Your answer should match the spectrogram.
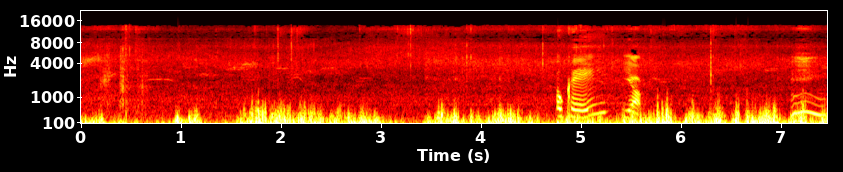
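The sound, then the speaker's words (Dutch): Strong gusts of wind roar and rustle leaves in a park after dark, steady and loud throughout, while people talk briefly over it and a bird chirps once in the middle. “Waarom waait het altijd heel erg hard op het moment dat het donker is?”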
